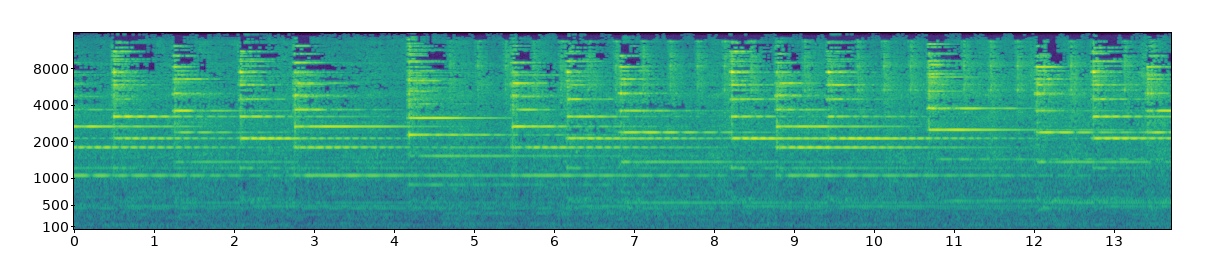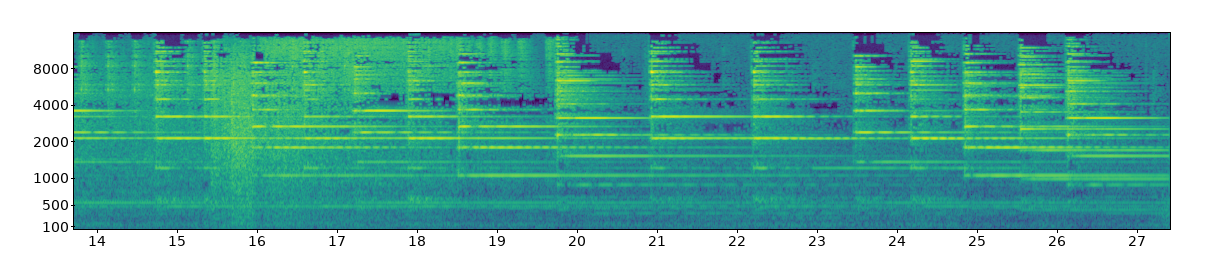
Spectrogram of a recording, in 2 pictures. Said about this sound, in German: Die Uhr schlägt zu jeder vollen Stunde, um 12 und um 24 Uhr erklingt das Glockenspiel und die Apostel beginnen ihren Lauf.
